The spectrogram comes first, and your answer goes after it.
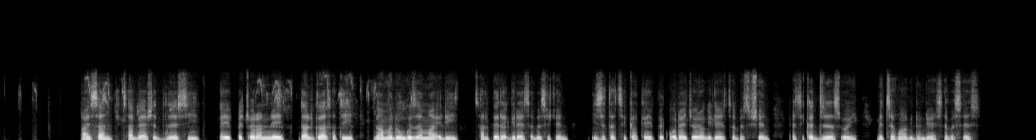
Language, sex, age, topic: Gamo, male, 18-24, government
